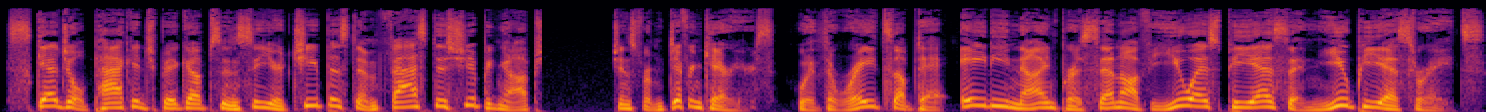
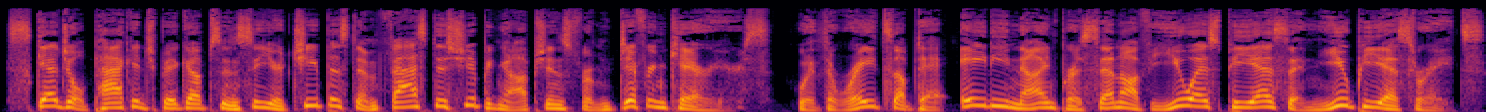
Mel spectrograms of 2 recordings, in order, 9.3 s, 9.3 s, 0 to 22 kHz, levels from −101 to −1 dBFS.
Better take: second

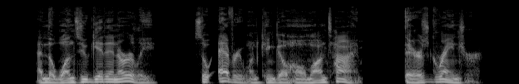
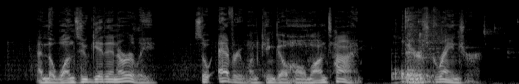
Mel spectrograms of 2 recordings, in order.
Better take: first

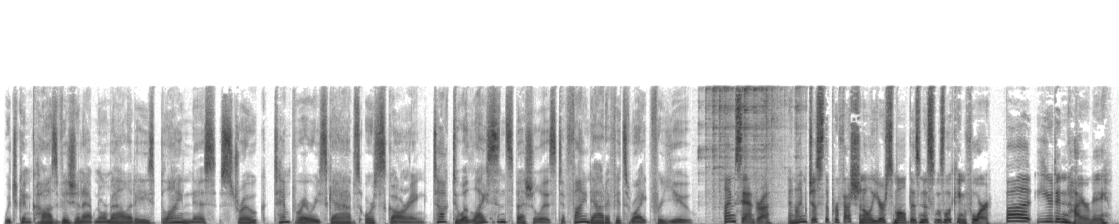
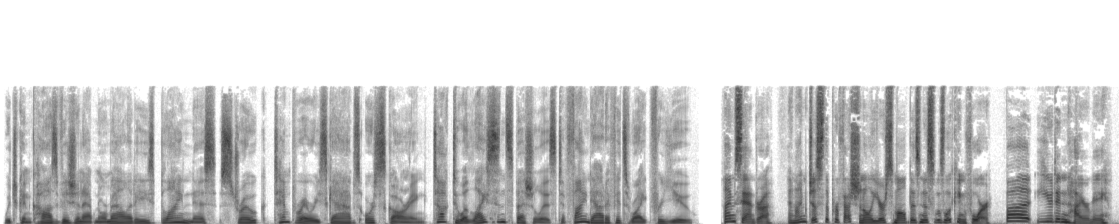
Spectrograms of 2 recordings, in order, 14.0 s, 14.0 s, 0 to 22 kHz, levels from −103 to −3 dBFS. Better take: second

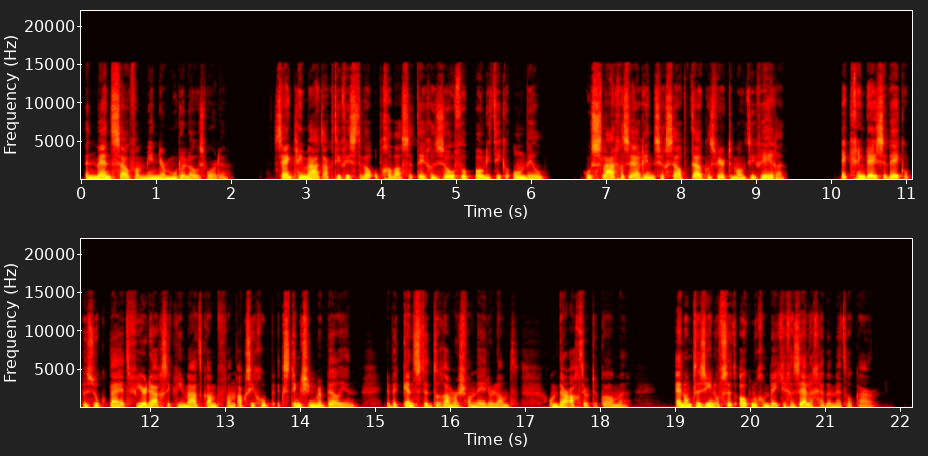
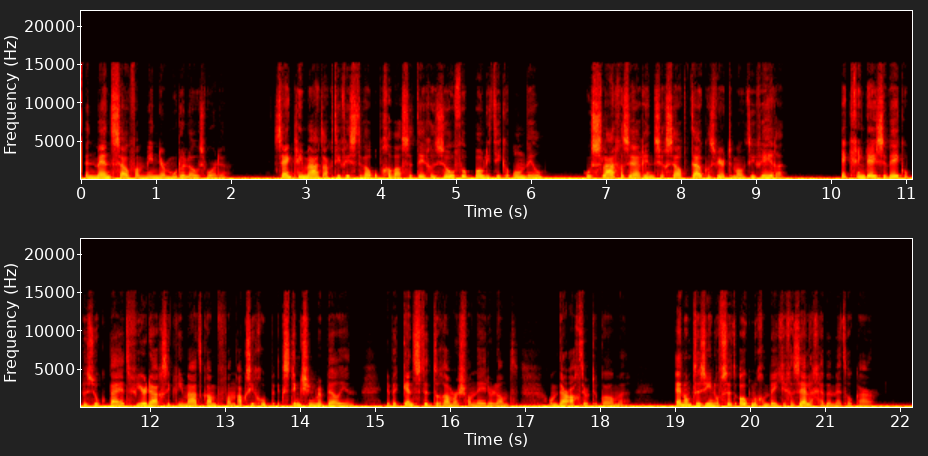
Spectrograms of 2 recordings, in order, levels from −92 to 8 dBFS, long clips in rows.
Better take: first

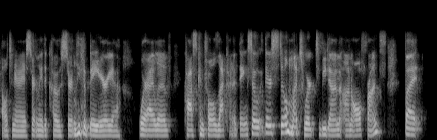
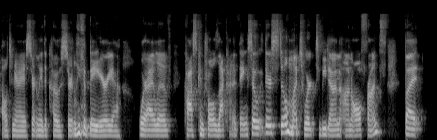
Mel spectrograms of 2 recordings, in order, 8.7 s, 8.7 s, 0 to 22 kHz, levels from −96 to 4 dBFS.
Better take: second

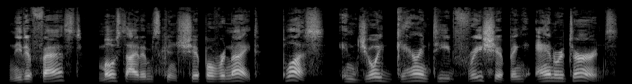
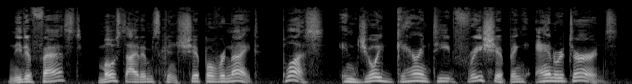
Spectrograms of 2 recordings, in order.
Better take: second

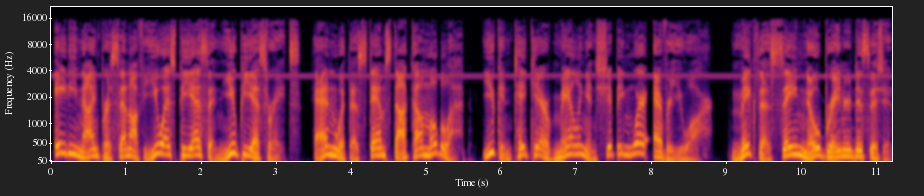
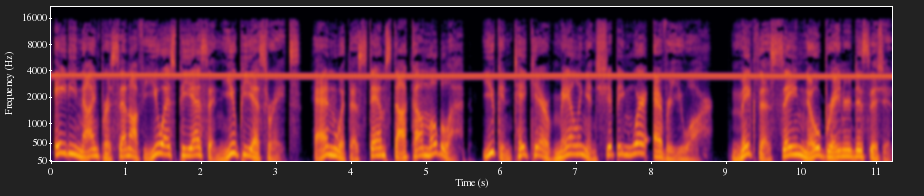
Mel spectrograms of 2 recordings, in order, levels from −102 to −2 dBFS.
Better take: first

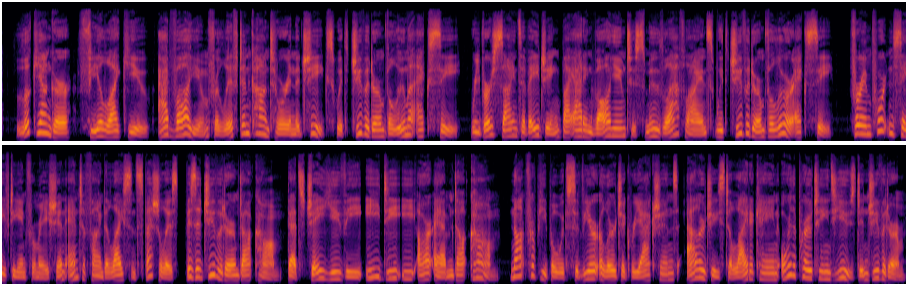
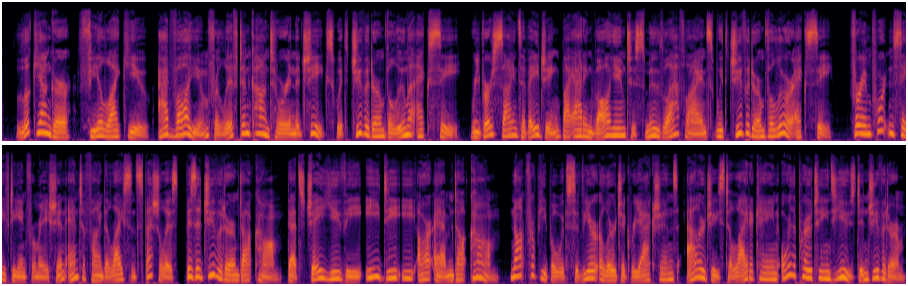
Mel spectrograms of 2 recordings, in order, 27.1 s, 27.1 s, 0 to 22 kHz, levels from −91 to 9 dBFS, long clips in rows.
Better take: second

